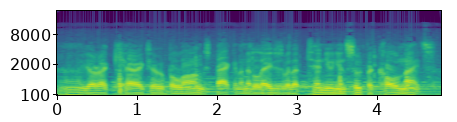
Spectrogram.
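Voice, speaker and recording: An actor playing a wry, tough-talking sleuth in a 1940s radio drama, clipped and sardonic, on a muffled old recording. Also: male voice, a bass voice, little pitch movement, a little fast, music in the background. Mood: brooding narration. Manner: clipped, sardonic, hard-boiled. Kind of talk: 1940s radio detective acting and narration.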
